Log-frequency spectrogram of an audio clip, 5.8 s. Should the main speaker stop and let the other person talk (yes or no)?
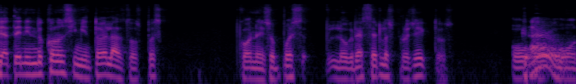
yes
